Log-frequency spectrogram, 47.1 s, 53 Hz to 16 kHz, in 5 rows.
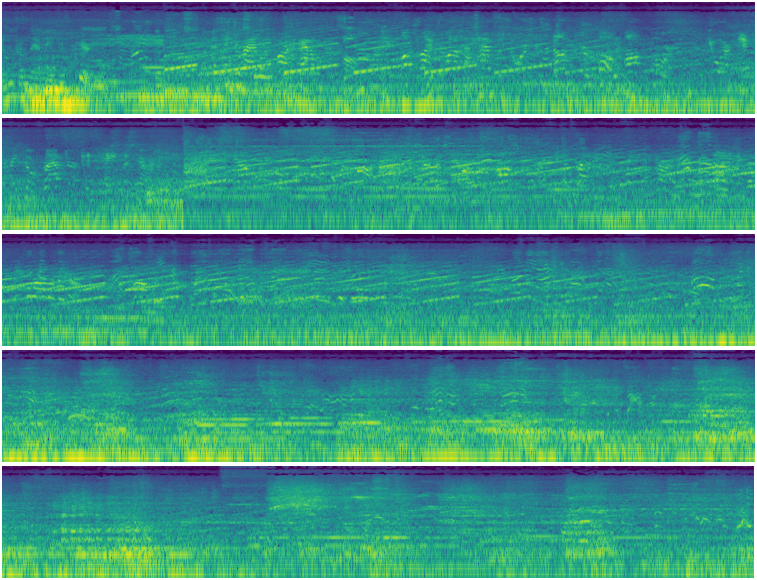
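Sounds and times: electronic alarm whooping: 0.8 - 8.7, 39.3 - 47.0
dinosaur screeches: 40.4 - 46.6.

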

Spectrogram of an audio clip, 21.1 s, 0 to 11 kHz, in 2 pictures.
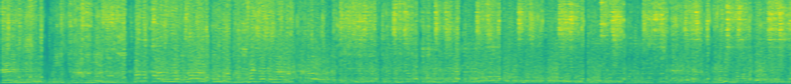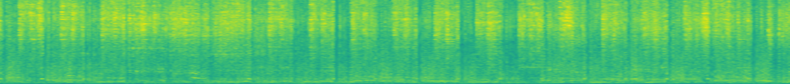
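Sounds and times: live cumbia band with horns: 0.0 - 21.0.

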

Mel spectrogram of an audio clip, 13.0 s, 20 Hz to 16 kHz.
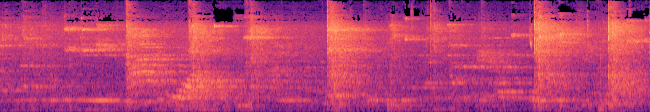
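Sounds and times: shoes squeaking on court floor: 0.0 - 2.7, 7.7 - 13.0
racket hitting shuttlecock: 6.5 - 7.2, 10.6 - 11.4, 12.1 - 12.8.

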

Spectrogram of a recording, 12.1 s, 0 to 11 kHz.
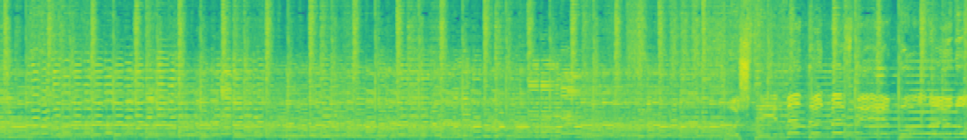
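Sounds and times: bowed fiddle fast melody: 0.0 - 12.0
steady percussion beat: 0.0 - 12.0.

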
